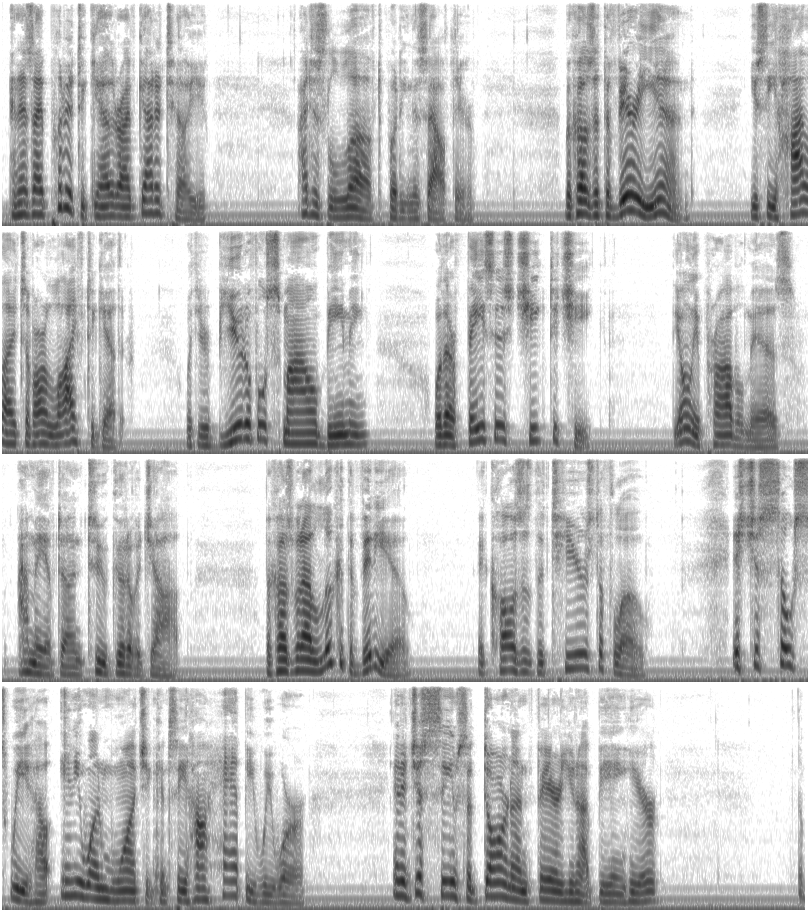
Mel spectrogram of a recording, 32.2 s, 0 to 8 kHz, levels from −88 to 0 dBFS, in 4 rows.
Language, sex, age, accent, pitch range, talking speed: English, male, 50-69, American, 120-150 Hz, 170 wpm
